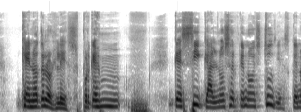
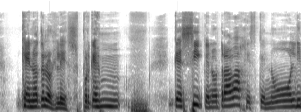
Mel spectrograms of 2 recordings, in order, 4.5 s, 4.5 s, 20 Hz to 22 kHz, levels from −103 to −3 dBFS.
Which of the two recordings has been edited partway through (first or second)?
second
